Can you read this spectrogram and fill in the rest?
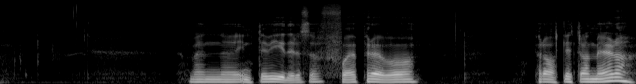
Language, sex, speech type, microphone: Norwegian, male, spontaneous, Shure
